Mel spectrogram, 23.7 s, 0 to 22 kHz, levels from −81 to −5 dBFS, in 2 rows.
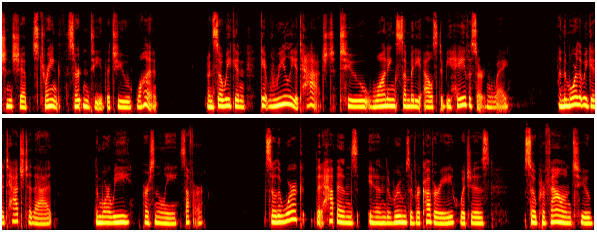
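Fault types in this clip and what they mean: No technical faults are audible anywhere in the speech.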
